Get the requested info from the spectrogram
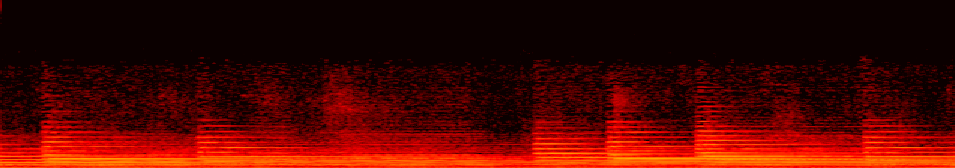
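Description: Pipe organ playing slow, sustained chords that change every second or two, with the low pedal note dropping out about a third of a second in.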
